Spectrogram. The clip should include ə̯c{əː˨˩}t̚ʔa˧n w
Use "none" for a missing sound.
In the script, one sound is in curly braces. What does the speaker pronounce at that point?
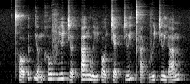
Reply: əː˨˩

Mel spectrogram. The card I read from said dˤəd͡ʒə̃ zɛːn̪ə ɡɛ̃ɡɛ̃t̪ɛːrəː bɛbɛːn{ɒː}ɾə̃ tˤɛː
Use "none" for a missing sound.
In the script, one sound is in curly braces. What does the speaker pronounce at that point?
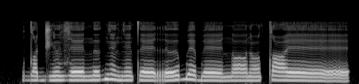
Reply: ɒː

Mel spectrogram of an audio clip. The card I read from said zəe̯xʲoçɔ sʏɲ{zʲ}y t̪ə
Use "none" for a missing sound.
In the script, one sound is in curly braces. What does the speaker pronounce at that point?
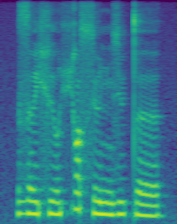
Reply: z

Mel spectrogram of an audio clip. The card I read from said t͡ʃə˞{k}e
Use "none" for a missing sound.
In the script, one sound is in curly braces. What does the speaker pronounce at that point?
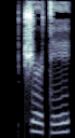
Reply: t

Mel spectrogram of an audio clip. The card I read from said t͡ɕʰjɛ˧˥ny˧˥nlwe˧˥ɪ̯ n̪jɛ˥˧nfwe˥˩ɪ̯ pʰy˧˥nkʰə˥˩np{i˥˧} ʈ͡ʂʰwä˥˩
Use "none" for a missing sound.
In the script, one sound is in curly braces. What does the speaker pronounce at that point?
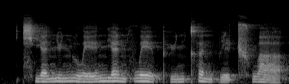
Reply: i˧˥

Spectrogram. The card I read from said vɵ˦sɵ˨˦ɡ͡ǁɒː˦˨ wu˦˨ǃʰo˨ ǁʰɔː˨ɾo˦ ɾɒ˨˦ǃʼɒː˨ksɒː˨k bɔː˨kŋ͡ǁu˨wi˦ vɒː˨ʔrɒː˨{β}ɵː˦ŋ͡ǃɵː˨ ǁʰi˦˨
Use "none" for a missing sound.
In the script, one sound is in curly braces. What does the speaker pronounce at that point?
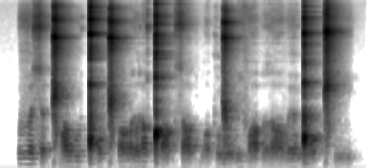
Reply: β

